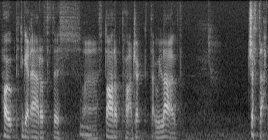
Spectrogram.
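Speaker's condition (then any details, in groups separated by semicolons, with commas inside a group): Deafness; unable to make phone calls unaided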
